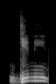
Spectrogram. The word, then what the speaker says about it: Gini: Lorentz वक्र और गिनी गुणांक। यह गिनी है। याद रखेंगे जीनी नहीं है।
